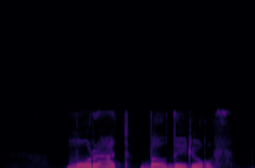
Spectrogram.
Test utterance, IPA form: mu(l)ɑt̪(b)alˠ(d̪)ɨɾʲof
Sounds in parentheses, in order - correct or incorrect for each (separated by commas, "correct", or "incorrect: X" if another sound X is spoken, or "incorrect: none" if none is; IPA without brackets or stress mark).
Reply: incorrect: ɾ, correct, correct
